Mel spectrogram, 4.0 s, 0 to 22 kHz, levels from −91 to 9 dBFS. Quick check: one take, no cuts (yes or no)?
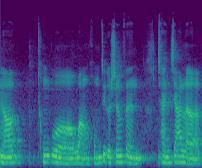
no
